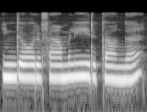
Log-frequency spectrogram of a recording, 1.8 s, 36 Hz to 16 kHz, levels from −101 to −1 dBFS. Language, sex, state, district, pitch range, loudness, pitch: Tamil, female, Tamil Nadu, Nilgiris, 230-245 Hz, -12 LUFS, 235 Hz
